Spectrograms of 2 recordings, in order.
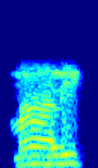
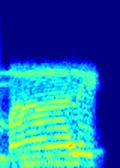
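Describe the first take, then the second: First: The vowel after the m is short. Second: The vowel after the m is long. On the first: It means simply a king. "jangan dipanjangkan mimnya" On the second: It means the one who owns and rules everything. "mimnya itu panjang. Dibacanya malik ya begitu"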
